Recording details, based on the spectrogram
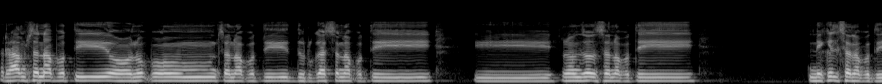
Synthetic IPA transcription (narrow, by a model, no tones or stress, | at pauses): ɾamsenap̬ɔt̪iɔnupɔmsenapɔt̪id̪uɾɡasenapɔt̪i | ɾɔnd͡ʒɔnsenapɔt̪i | nikʰilsenapɔt̪i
